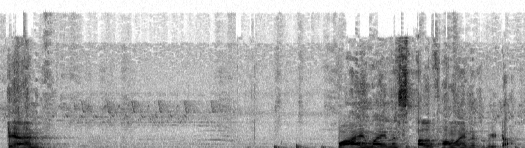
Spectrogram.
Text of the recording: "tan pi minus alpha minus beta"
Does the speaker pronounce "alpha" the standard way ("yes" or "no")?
no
